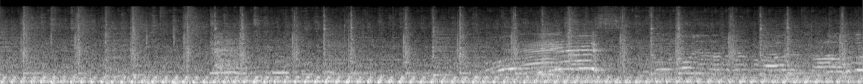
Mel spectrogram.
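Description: Small outrigger boat's engine running steadily with a fast, even chugging beat, as the boat moves through a cave passage. Voices and a laugh come over it about five seconds in.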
